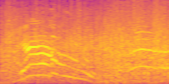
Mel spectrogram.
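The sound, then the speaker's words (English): A crowd applauds steadily with dense, continuous clapping while a voice lets out a rising-and-falling cheer near the start, the whole burst sustained and fairly loud for about two seconds. “if we get people cheering.”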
